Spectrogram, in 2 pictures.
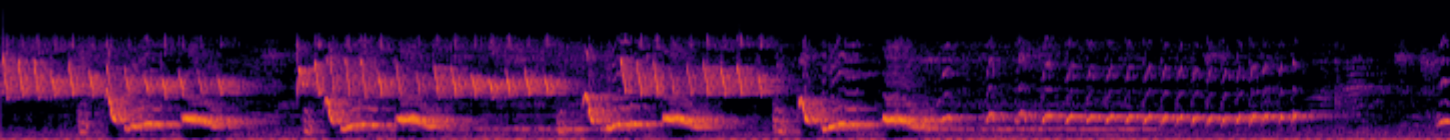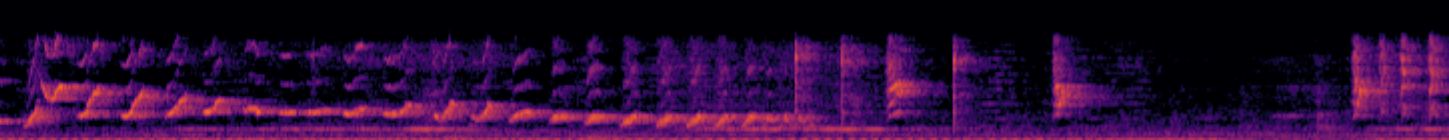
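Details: White-rumped shama masteran song for training birds: loud sweeping whistles and rapid descending notes, then a long fast trill sliding downward, short chirps near the end, over a constant low hum.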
